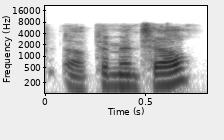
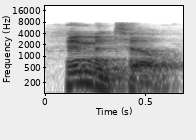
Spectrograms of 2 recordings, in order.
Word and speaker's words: Pimentel: pronounced right or not the last name is pronounced Pimentel pimel okay pimel pimel or pimel it depends on what part of the country you're from okay well that's pretty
